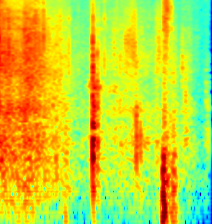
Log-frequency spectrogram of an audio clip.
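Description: Near silence: a quiet background hiss fades out, then two faint short taps about a second in and again about half a second later.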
